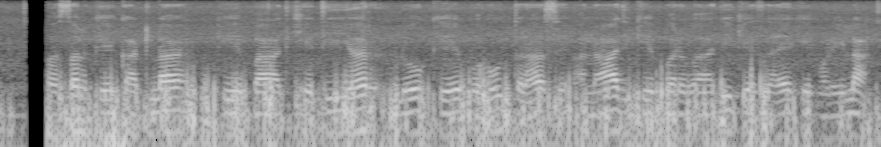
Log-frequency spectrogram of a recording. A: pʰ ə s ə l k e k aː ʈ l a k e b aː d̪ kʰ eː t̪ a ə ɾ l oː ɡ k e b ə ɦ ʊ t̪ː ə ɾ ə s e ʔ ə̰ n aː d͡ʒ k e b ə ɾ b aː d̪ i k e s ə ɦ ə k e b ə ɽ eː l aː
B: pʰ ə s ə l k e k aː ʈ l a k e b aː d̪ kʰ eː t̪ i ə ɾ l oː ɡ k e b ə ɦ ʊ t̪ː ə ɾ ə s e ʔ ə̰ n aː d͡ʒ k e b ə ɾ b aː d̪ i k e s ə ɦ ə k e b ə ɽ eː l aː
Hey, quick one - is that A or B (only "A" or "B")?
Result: B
